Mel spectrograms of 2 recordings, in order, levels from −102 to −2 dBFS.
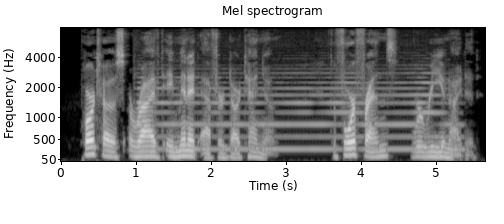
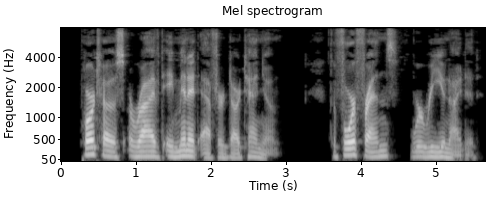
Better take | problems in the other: second | background sound (Wind instrument, woodwind instrument); 14 dB below the speech

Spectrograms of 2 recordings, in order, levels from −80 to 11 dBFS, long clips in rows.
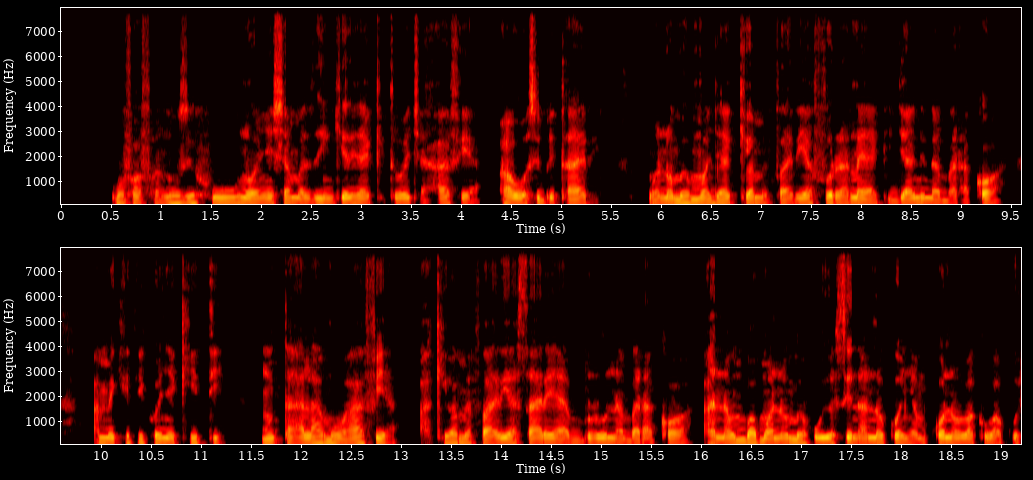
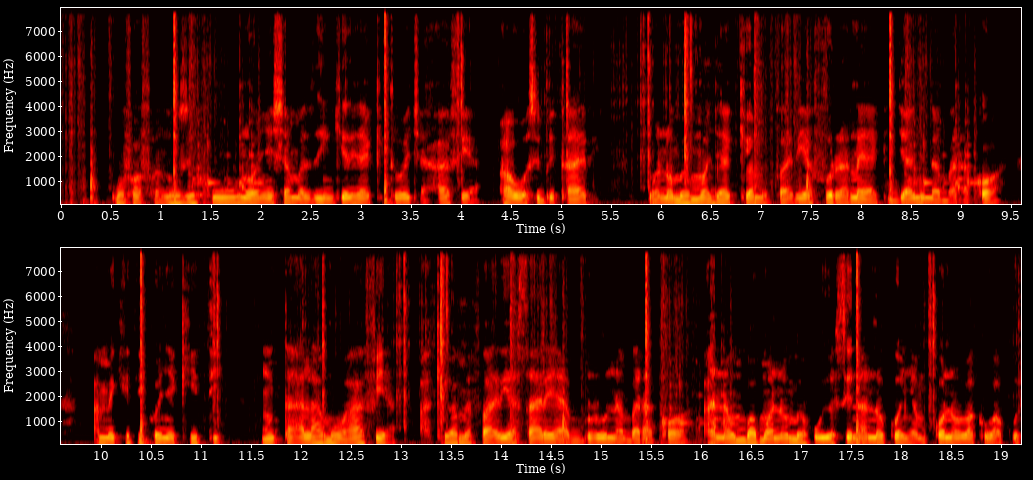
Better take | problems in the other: first | background sound (Wood); 13 dB below the speech

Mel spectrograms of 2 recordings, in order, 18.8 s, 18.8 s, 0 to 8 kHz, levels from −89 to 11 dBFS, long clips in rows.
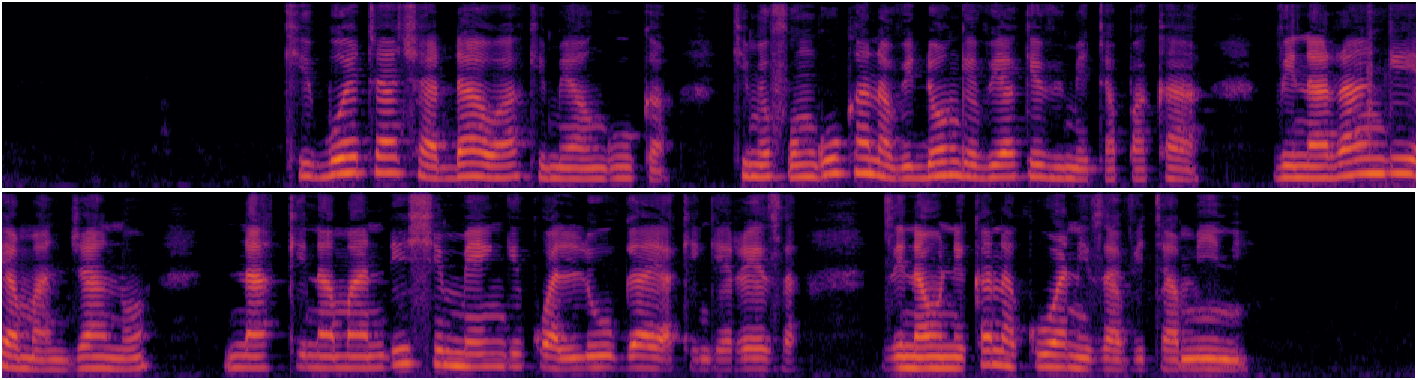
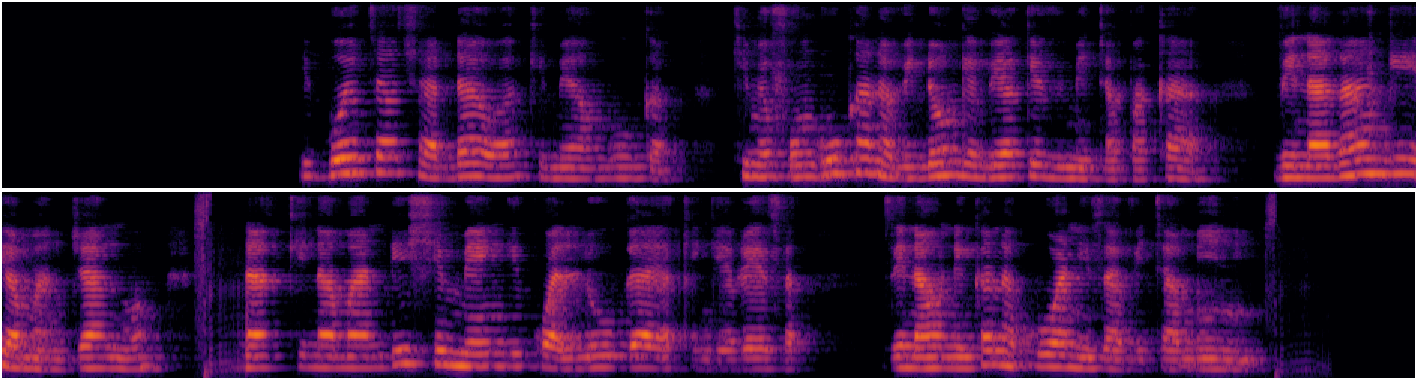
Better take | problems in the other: first | noise reduction (neural mask model DeepFilterNet 3)

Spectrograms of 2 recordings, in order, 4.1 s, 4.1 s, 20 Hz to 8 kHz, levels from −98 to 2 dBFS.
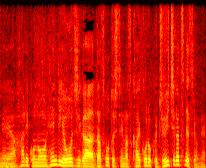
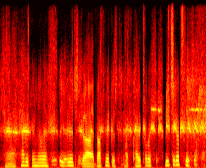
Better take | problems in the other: first | noise reduction (neural diffusion model UNIVERSE++)

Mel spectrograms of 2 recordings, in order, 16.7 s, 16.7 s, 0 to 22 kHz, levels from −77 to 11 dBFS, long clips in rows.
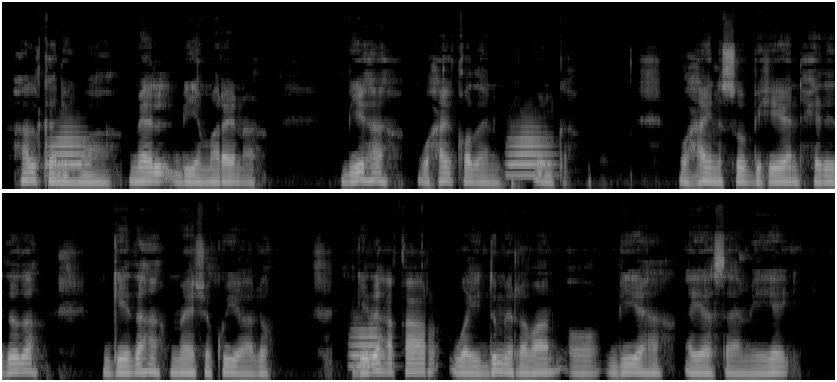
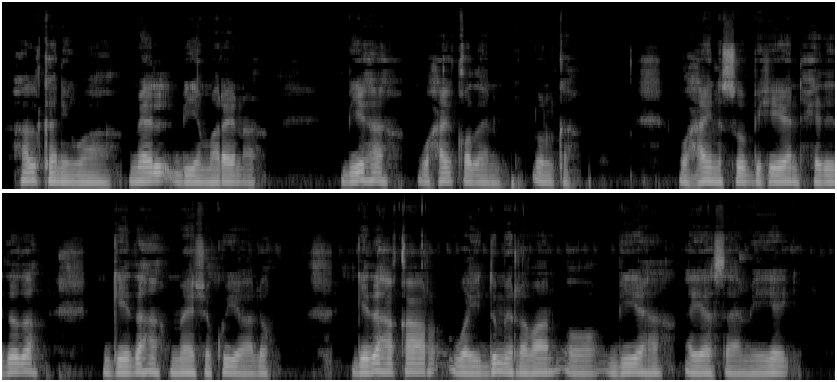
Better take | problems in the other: second | noise reduction (neural mask model RNNoise)

